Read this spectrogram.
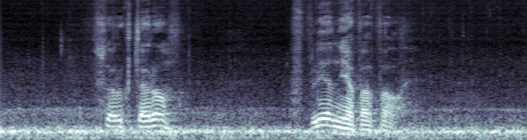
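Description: An elderly man speaks hoarsely, close by.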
